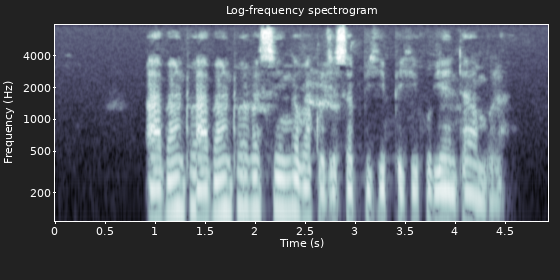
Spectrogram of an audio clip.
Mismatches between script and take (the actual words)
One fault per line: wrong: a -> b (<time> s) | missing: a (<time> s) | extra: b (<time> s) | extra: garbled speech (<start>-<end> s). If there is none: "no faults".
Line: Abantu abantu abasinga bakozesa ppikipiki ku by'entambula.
no faults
